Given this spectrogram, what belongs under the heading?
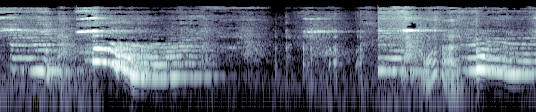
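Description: An Alaskan Malamute, a big male dog, howls and whimpers at a veterinary clinic, with two drawn-out, wavering vocal bursts separated by a quieter pause, loud and close.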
